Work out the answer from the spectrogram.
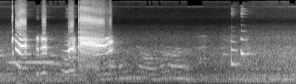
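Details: Pet talking parrot saying the words "Radhe Radhe": two loud, harsh, nasal bursts in the first second, then near quiet with faint background noise and a brief soft sound near the end.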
